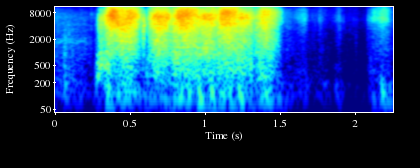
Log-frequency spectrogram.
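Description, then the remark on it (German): Someone blows their nose in one long, harsh, breathy burst lasting over a second, followed after a pause by a short, quieter puff. No one speaks. “Aufnahme läuft zwar, aber loslegen erst nach Nase putzen.”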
